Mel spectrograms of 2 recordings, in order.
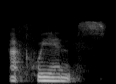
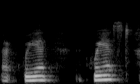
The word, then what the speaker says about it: acquiesce: Stay strong, stand your ground, and don't acquiesce. It's true. or whatever that means. Acquiesced.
